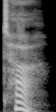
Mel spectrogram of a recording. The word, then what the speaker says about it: to: Look at the word to. Robot, I want to go to the park, pronouncing it to. Human, I want to go to the park. It becomes ta.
